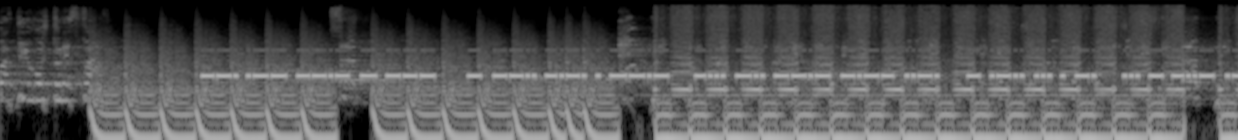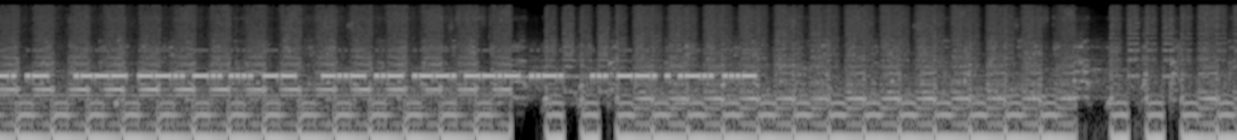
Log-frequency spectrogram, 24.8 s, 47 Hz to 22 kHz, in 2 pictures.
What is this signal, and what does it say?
Morse code, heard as a keyed tone, hand-sent with a bug key, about 38 wpm, 800 Hz. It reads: GWQTO TZCEQ BDQYF TLSEN STXRA JZDHM XUPQF SGELV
